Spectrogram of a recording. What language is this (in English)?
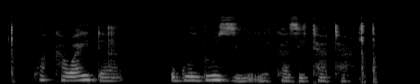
Swahili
